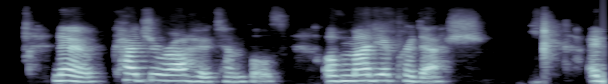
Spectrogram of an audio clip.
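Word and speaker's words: Khajuraho: And then someone else pointed me to a group of temples called the Kandahar Temples. Let me just say it right. No, Carajo Temples of Madhya Pradesh.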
